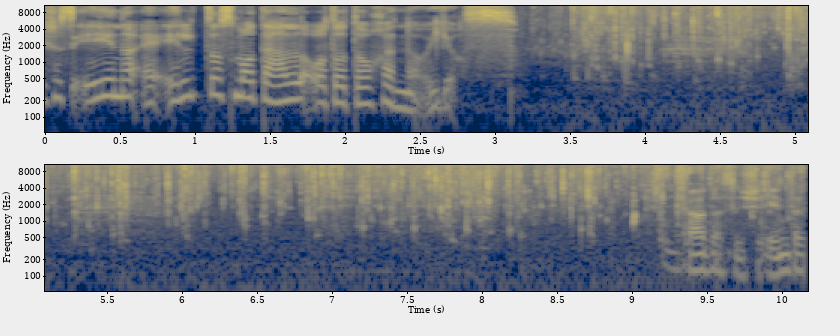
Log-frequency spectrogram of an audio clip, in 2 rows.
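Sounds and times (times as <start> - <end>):
speech: 0.0 - 3.3, 9.2 - 10.1
water splashing in a modern fountain: 3.2 - 10.1.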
